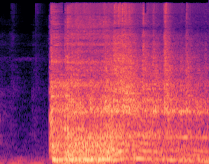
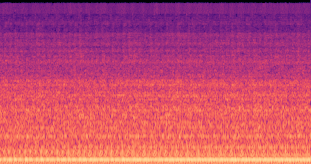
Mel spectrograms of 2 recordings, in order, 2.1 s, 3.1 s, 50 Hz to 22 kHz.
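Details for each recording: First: Restored Kawasaki 550SX two-stroke jet ski (stage 2 ported reed motor, dual 38 Mikunis) after battery charge and low carb screws set one turn out: catches abruptly, settles into steady crisp even run, no misses; sounds great. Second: Restored vintage Kawasaki 550SX (reed motor, stage 2 port, dual 38 Mikunis) first start attempt: strong, even cranking that never catches, then stops; no fuel reaching one pickup line, pulse lines good, carb suspected.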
